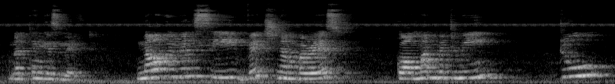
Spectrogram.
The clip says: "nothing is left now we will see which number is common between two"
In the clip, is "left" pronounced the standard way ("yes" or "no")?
no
